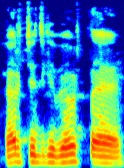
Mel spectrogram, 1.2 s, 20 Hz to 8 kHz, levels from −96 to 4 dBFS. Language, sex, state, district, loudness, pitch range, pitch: Rajasthani, male, Rajasthan, Churu, -14 LUFS, 120-135 Hz, 125 Hz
